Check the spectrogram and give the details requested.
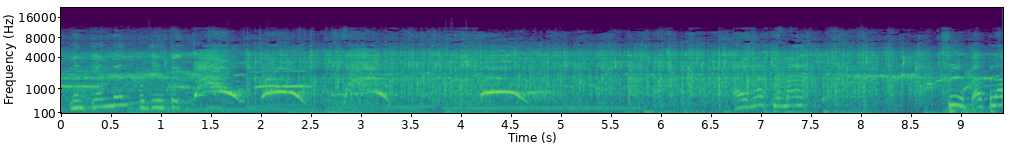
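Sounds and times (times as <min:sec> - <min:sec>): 
crowd cheering: 0:00.0 - 0:09.4
speech: 0:00.1 - 0:01.7, 0:06.8 - 0:07.7, 0:08.9 - 0:09.4
whoops and yells: 0:00.1 - 0:03.5, 0:04.1 - 0:05.0
crowd applauding: 0:01.1 - 0:09.4.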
